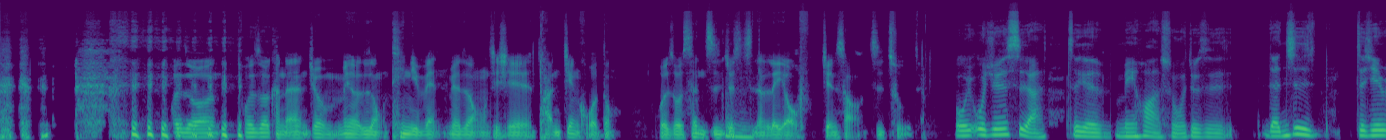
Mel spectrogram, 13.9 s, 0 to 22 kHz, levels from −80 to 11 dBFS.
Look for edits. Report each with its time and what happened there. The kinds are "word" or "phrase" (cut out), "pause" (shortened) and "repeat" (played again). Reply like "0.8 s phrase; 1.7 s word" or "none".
none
